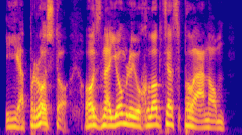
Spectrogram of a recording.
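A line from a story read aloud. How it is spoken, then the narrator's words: Growl. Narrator (Ukrainian): прогарчав Муді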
